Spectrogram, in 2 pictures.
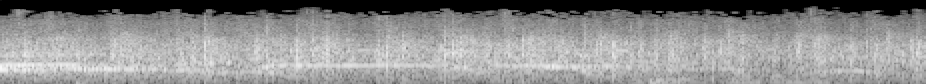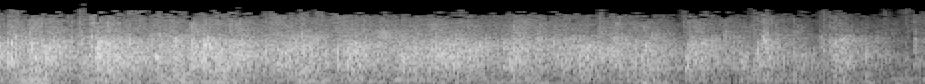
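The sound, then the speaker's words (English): An audience applauds to welcome a pastor to the stage: dense, loud, continuous clapping that holds steady and then slowly thins and fades. “Let's put our hands together. So welcome up Pastor John Kim.”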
